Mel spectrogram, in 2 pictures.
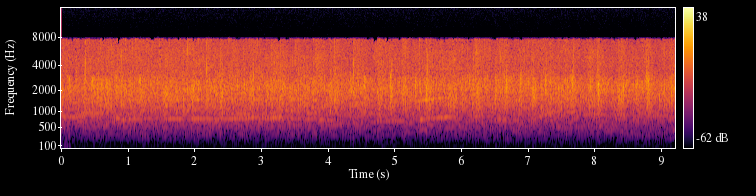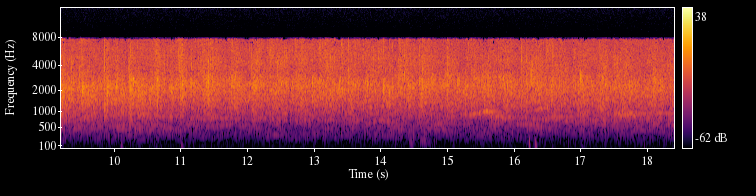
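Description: An audience bursts into loud, sustained applause for God, a 30-second thunderous round, a dense wash of clapping that holds steady for the full stretch with a few faint shouts rising through it.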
